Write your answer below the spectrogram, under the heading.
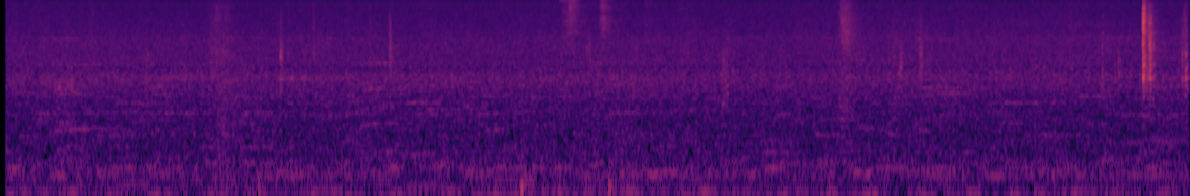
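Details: Constant broadband indoor noise with a low rumble and occasional faint clicks, with no animal voice heard.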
